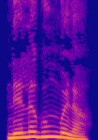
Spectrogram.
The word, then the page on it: ನೆಲಗುಂಬಳ: Kannada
